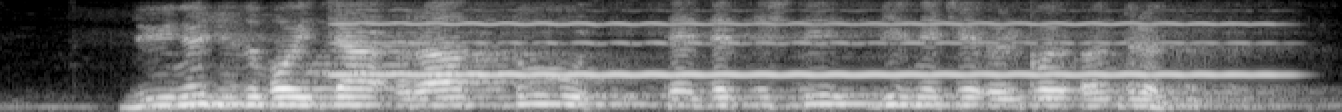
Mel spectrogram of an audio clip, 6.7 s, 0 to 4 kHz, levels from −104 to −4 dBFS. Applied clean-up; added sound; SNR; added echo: none; Wind instrument, woodwind instrument; 6 dB; reverberation time 1.5 s.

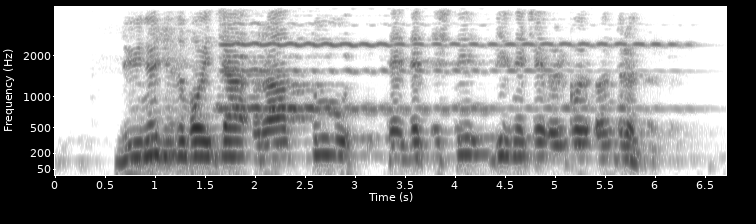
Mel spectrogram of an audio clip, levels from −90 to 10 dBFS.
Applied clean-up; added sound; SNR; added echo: classical method WPE with log-MMSE.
